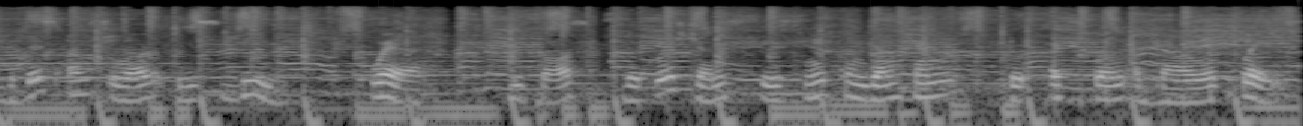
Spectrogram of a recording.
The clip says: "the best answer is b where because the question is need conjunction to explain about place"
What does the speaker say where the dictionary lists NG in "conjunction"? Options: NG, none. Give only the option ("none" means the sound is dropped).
NG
